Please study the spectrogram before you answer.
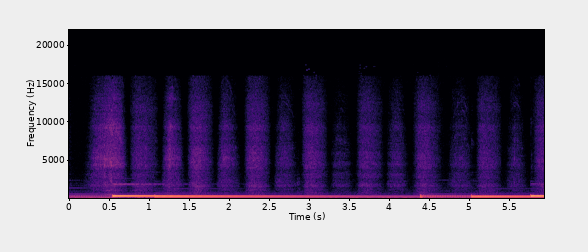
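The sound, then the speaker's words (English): Rapid breathing: many quick, rhythmic breaths in and out, short airy puffs over a sustained low drone tone. “To really channel the properties of Mercury, we're going to rapidly breathe for about 10 breaths in, out.”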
